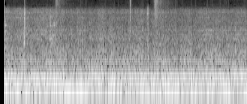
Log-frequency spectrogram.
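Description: Car engine running steadily while driving, a constant low hum.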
